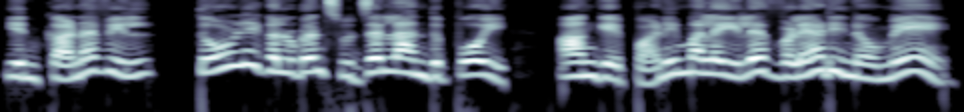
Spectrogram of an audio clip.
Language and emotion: Tamil, happy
